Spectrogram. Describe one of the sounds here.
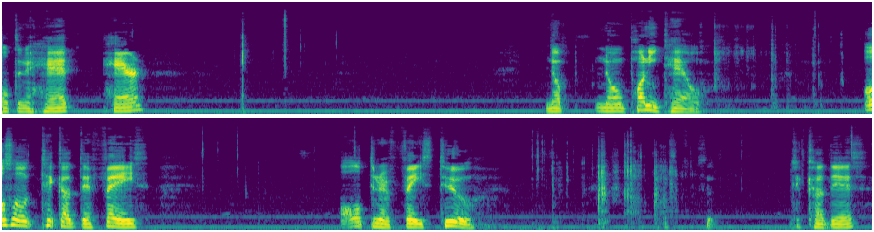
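Small plastic parts click and snap softly.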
